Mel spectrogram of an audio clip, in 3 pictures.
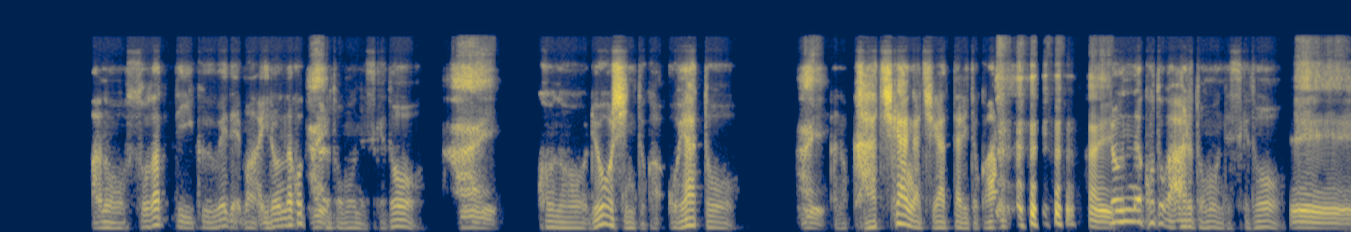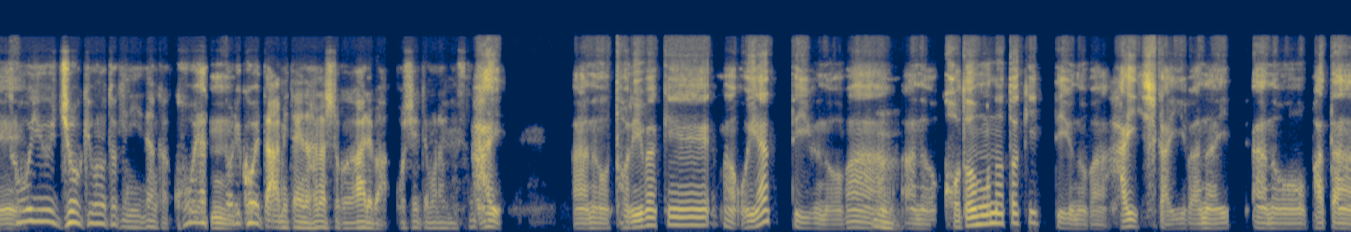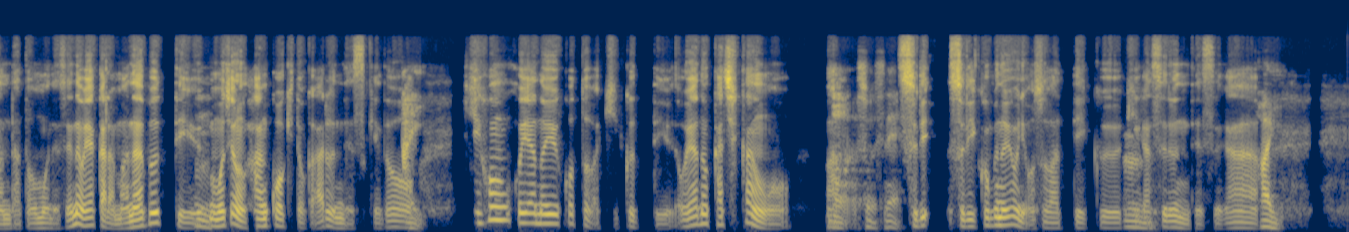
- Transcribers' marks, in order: laugh
- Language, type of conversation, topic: Japanese, podcast, 親との価値観の違いを、どのように乗り越えましたか？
